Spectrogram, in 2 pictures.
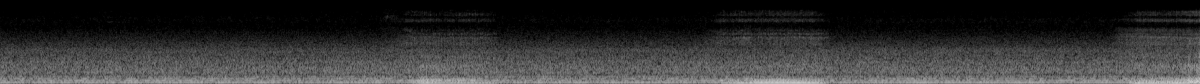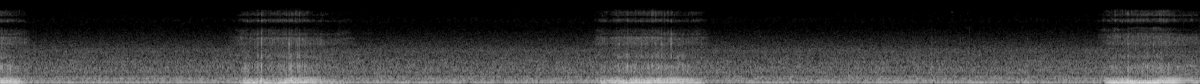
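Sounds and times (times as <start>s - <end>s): steady hum: 0.0s - 24.0s
man snoring loudly: 3.9s - 5.0s, 7.0s - 8.4s, 11.1s - 12.4s, 14.3s - 15.6s, 17.9s - 19.2s, 23.0s - 24.0s.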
